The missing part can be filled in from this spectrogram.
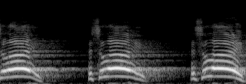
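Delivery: shrill, high-pitched, very loud cry. Retelling a man in a courtyard calling to gather a crowd, imitating someone crying out. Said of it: "and he would cry".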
